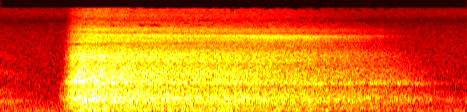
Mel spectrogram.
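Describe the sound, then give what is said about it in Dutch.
Deep, airy breathing during a guided relaxation exercise meant to go in through the nose and out through the mouth: one long breath noise begins abruptly and slowly fades over about three seconds, with no talking. “Adem de keer goed in langs je neus. Eventjes vasthouden. En dan gaan we goed uitademen langs de mond.”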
